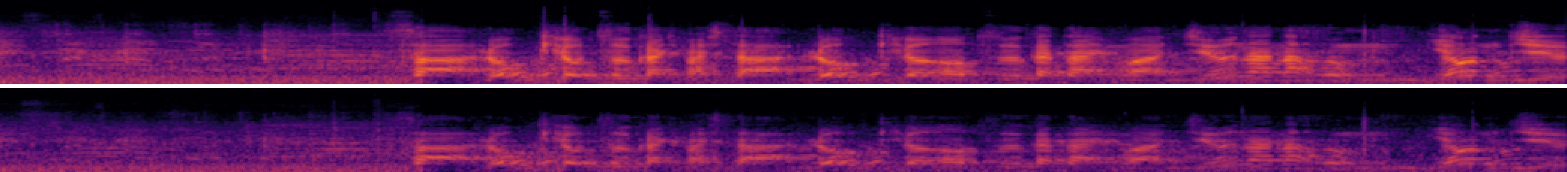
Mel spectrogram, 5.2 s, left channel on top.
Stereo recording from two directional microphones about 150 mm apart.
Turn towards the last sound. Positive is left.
turn(degrees=35)  # may be behind; listen again after turning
